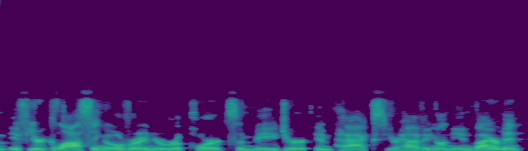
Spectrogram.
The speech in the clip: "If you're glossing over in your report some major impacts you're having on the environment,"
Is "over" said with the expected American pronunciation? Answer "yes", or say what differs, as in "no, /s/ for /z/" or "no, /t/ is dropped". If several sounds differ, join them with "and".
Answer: yes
